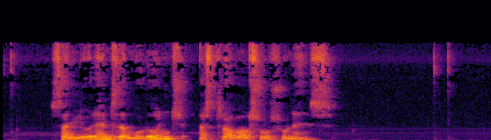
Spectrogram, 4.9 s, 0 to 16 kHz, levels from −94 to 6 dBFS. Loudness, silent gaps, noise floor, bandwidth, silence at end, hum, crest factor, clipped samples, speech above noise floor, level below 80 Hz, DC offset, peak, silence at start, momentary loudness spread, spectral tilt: -21 LUFS; none; -65 dBFS; 11.5 kHz; 0.4 s; none; 18 dB; under 0.1%; 45 dB; -60 dBFS; under 0.1%; -4 dBFS; 0.5 s; 10 LU; -5 dB/octave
